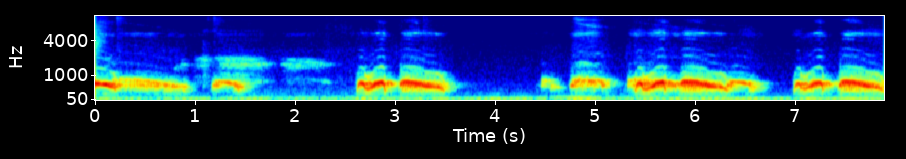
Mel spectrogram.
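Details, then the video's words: Spotted dove cooing to draw in other doves. Soft, slightly rough coos come in paired or tripled bursts separated by short silences, over a faint low rumble. "Tiếng chim cu gáy kích bổi mau nổi, cu gáy kích mồi hay"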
